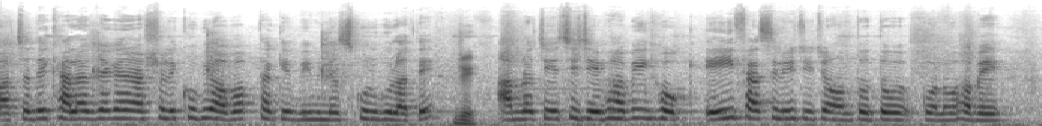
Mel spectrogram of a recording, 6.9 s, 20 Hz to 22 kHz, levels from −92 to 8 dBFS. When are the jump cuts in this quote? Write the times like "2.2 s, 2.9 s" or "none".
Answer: none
